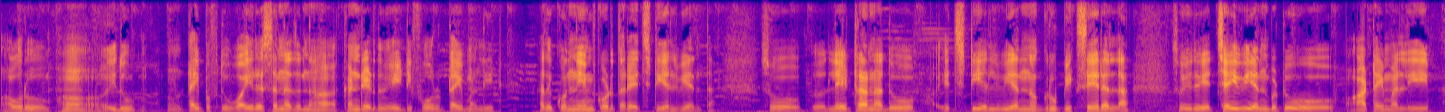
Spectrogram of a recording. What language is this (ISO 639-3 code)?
kan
